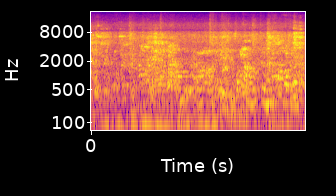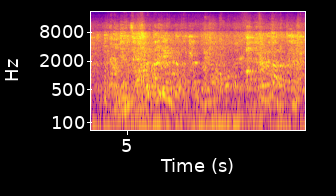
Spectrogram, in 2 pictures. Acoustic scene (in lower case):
crowded indoor space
